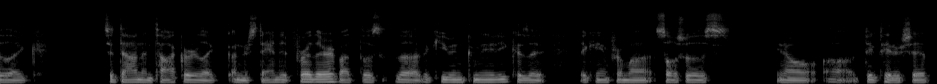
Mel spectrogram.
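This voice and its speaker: Clean studio audio without echo captures a man's fairly low voice as he guests on a podcast. Talking in a relaxed interview, he gives frank opinions but keeps stumbling over fillers and starting his sentences again.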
